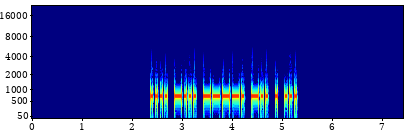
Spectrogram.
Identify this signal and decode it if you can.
Morse code, heard as a keyed tone, about 25 wpm, 700 Hz. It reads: HB9DES
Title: DXCC-100 Call Signs - 6 Characters - Repeated 2x - 25wpm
